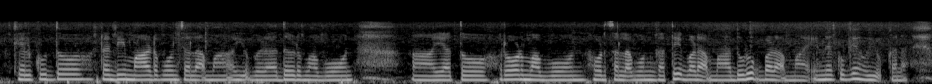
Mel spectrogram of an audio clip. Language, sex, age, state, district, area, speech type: Santali, female, 18-30, Jharkhand, East Singhbhum, rural, spontaneous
